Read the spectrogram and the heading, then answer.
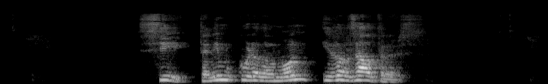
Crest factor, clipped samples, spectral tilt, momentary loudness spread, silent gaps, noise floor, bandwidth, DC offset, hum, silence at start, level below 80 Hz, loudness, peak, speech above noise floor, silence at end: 22 dB; under 0.1%; -6.5 dB/octave; 16 LU; none; under -90 dBFS; 11.5 kHz; under 0.1%; none; 1.4 s; -74 dBFS; -21 LUFS; -2 dBFS; over 69 dB; 1.45 s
